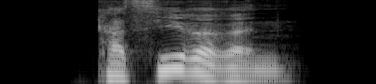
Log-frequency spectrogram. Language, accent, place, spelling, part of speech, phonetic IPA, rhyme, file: German, Germany, Berlin, Kassiererin, noun, [kaˈsiːʁəʁɪn], -iːʁəʁɪn, De-Kassiererin.ogg
- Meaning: cashier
